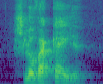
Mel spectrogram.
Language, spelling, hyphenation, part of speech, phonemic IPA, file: Dutch, Slowakije, Slo‧wa‧kije, proper noun, /ˌsloː.ʋaːˈkɛi̯.(j)ə/, Nl-Slowakije.ogg
- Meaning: Slovakia (a country in Central Europe)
